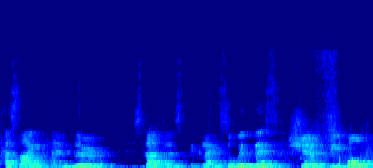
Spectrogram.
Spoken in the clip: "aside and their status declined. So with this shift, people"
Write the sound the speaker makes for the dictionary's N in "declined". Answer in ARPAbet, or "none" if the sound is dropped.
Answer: none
